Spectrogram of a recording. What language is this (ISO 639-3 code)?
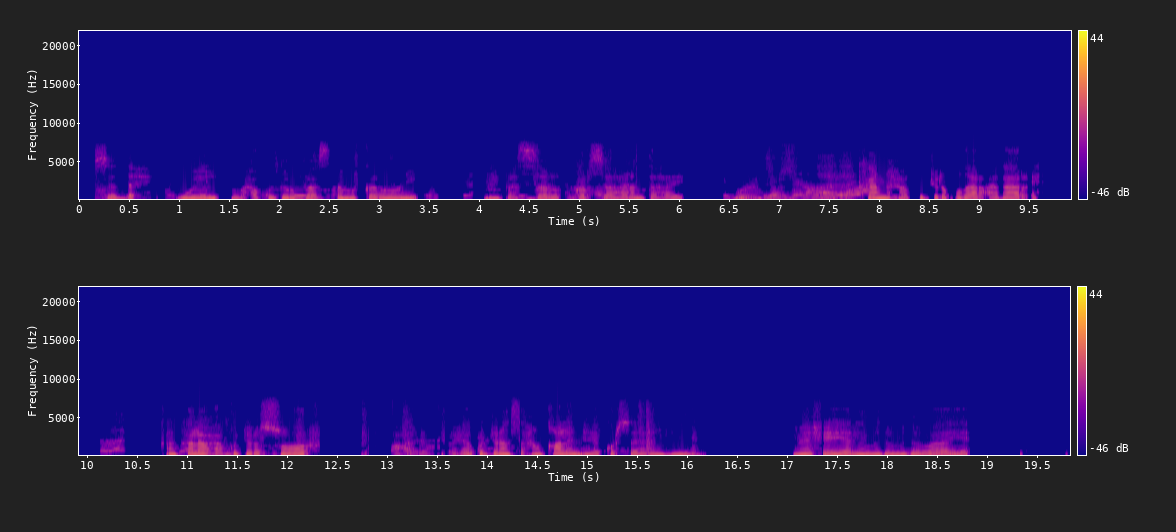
som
